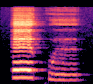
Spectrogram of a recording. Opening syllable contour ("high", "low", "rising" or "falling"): high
